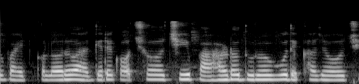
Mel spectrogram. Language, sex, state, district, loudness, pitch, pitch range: Odia, female, Odisha, Khordha, -14 LUFS, 215 Hz, 205-220 Hz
